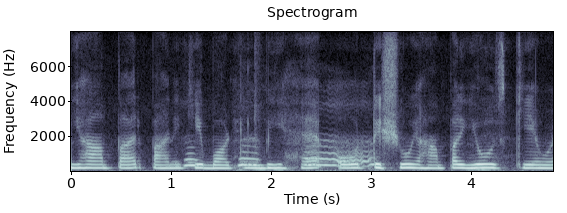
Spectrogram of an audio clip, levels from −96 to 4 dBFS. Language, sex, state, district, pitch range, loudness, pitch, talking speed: Hindi, female, Bihar, West Champaran, 180-195 Hz, -14 LUFS, 190 Hz, 175 wpm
